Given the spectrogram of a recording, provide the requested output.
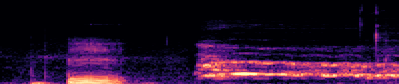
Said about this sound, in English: Whoa, puppy dog. I know. Yeah. First, is that a neighbor? Yeah. First is the helicopter and now is the neighbor's dog.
